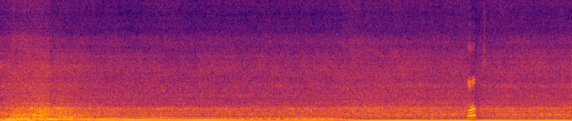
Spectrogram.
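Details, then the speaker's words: Jaguar F-Type after greasing the sport exhaust flap valve shaft with high-temperature grease: in dynamic mode with flap fully open, engine revs and settles with clean exhaust note, previous flap squeak gone. "Si vous êtes en mode dynamique, tac, hop, vous avez le le petit drapeau qui apparaît là. Là, le bruit disparaît, vous êtes en full échappement libre."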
